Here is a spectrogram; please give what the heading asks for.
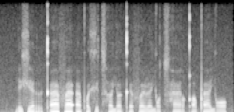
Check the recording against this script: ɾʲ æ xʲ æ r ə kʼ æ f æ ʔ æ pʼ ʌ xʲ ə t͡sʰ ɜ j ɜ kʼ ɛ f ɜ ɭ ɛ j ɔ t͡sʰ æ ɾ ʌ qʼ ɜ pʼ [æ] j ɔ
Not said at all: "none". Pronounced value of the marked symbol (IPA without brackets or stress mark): æ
